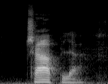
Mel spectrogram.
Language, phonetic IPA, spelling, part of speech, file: Belarusian, [ˈt͡ʂaplʲa], чапля, noun, Be-чапля.ogg
- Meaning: heron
